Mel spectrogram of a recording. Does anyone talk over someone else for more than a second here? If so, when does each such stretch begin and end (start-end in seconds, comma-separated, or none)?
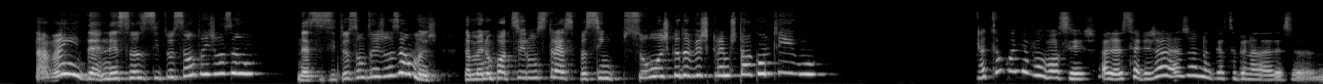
none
